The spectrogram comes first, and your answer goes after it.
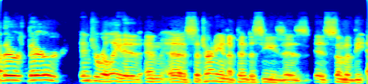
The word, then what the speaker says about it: appendices: So appendices like appendix.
